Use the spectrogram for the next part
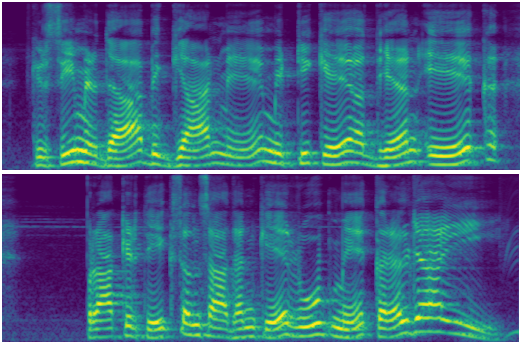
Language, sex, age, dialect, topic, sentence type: Magahi, male, 36-40, Southern, agriculture, statement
